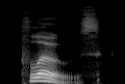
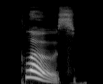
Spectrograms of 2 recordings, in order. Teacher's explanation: >> This one's tricky because of the th and s together. A lot of learners say every sound clearly. Clothe this. But native speakers often blend it into something closer to close.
